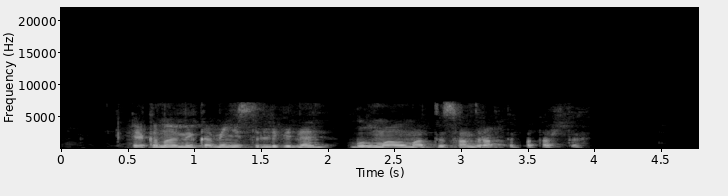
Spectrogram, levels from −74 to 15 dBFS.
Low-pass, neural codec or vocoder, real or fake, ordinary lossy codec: 7.2 kHz; none; real; AAC, 32 kbps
